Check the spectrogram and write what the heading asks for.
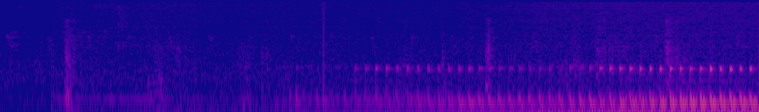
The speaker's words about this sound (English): Is that a tiger? That's an elephant. Wow. I've never heard an elephant. No, I've never heard them do that.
